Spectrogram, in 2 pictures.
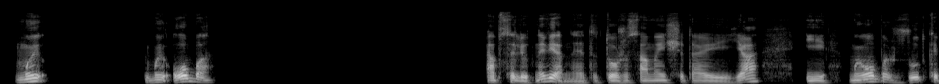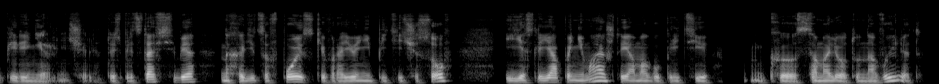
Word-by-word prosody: Мы - - +4 1.0
мы - - -1
оба. 105 -9 +5 2.7
Абсолютно - - +1
верно, 70 - +3
это 75 +3 -8
то 80 +2 +2
же 90 +2 -5
самое 90 +3 -1
считаю 85 -2 -3
и 80 -1 -2
я, 100 - 0 0.4
и 90 -1 -2 0.2
мы 95 +2 0
оба 125 -1 +3
жутко 85 +6 -2
перенервничали. 75 -7 -4
То - - -12
есть - - -2
представь 110 +10 +1
себе 120 +1 +2 0.2
находиться 90 +1 -2
в - - -13
поиске 120 0 +4
в 80 - -10
районе 85 +1 +1
5 80 0 -10
часов, - - 0 0.5
и - - -3
если 90 0 +1
я 105 +2 +4
понимаю, 95 - +1
что 160 - -5
я 90 -2 +2
могу 85 -1 -2
прийти, 80 0 -4 0.4
м, - - -9
к 75 -1 +3
самолёту 85 0 0
на 80 0 -2
вылет, 165 - 0
90 Hz, 130 wpm, -25 LUFS, 80-100 Hz, 2.7 s, оба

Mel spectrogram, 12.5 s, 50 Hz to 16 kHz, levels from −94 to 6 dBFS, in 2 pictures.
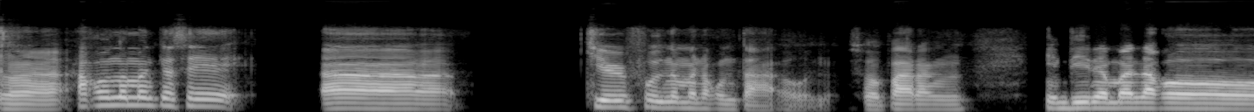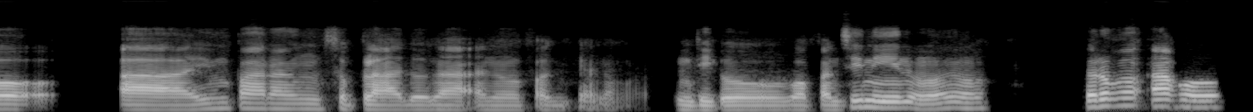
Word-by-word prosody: Ah, 120 -1 +1
ako 210 +3 +1
naman 215 -1 +2
kasi, 190 -3 -2 0.4
ah, 130 -2 +4 0.6
cheerful 170 0 0
naman 150 -3 -1
akong 125 -3 -6
tao 100 -3 -7
'no. - - -24
So, 110 - -5
parang 120 0 0 0.4
hindi 145 0 0
naman 145 -1 +5
ako, 140 0 +6 1.0
ah, 110 -1 +2
yung 140 +2 -12
parang 130 -3 -4
suplado 110 -2 -3
na 110 -1 -4
ano, 105 -1 -9
'pag 105 0 -11
ano - - -17
hindi 105 -1 -6
ko 105 0 -3
papansinin 155 +9 -2
o 150 - -2
ano. 145 0 -4 0.6
Pero 185 +3 +2
o 205 - -2
ako, 170 -3 +2
130 Hz, 150 wpm, -23 LUFS, 110-155 Hz, 1.0 s, ako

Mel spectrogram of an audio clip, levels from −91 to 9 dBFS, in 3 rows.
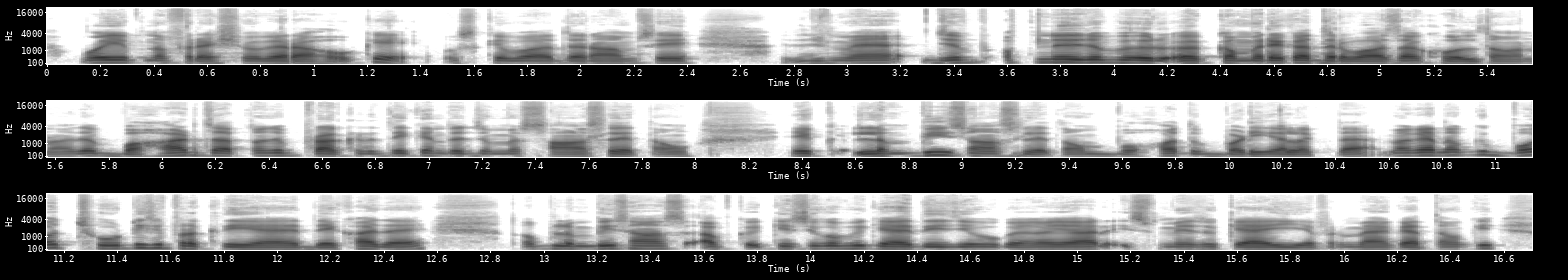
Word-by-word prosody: वही 145 0 +6
अपना 135 -2 -2
फ़्रेश 115 -2 -2
वगेरह 120 -1 +3
होके, - - -1
उसके - - -6
बाद 125 -1 0
आराम 115 -1 0
से 125 -1 0 0.4
ज 120 - -11
मैं 135 +1 +3 0.2
जब 145 +2 -1
अपने 165 0 +3
जब 155 -2 +3
र 130 -2 +6
कमरे 130 +1 +5
का 135 - +7
दरवाज़ा 115 -1 +3
खोलता 110 -2 -1
हूँ 110 0 -4
ना, 115 +1 -7
जब 135 -2 -2
बाहर 135 +8 +3
जाता 145 0 0
हूँ, 150 - -1
जब 145 - -14
प्रकृति 130 +2 +1
के 145 - -2
अंदर, 135 0 -3
जब 130 -1 -10
मैं 130 0 -8
साँस 115 -1 -2
लेता 115 -2 -1
हूँ, 115 - -6 0.4
1 130 0 0
लंबी 135 +7 +1
साँस 130 -4 -2
लेता 110 0 -3
हूँ, 115 0 -6
बहुत 125 +4 -3
बढ़िया 115 0 -1
लगता 110 +1 0
है। 120 - -2
मैं 150 - -1
कहता 165 +1 +4
हूँ 170 - -9
कि 190 - -6
बहुत 175 +3 +1
छोटी-सी 175 +3 -1
प्रक्रिया 125 -8 +1
है, 110 0 +1
देखा 110 +6 +1
जाए 120 0 +2 0.4
तो। 135 - -6
आप 145 - -8
लंबी 145 +2 +1
साँस, 145 -1 -1
आप 125 - +1
क - - -1
किसी 135 +1 -5
को 155 - 0
भी 155 +1 -1
कह 135 -3 +4
दीजिए, 125 0 -2
वो 125 - -3
कहेगा, 120 0 -1
"यार, 125 +1 +3
इसमें 125 -1 -6
तो 125 - -5
क्या 115 - +4
ही 115 -1 +2
है?" 110 - -2
फिर 115 +2 -15
मैं 115 0 -1
कहता 120 +1 0
हूँ 125 - -7
कि, 165 - -4
125 Hz, 275 wpm, -24 LUFS, 115-140 Hz, 0.4 s, का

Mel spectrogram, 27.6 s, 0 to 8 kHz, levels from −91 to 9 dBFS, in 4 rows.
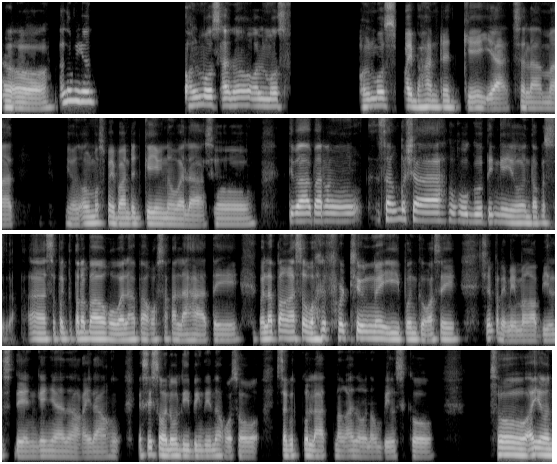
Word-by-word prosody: Oo, 110 -3 +5 0.4
alam 230 +5 +3
mo - - +5
yon? 235 -1 +4 1.1
Almost 165 +1 +3
ano, 160 +1 +1
almost 140 -1 -1 0.9
almost 150 +3 +1
500k 125 -3 0
'yan, 100 0 0
salamat 110 -3 -4 0.6
yon 105 -1 -6
almost 125 +1 -1
500k 115 -1 0
yung 110 -1 -1
nawala 100 -2 -2
so, 110 -1 -7 0.8
di 160 - -2
ba 165 0 +6
parang 165 0 0
saan 195 +2 -1
ko 205 - -2
siya 170 -3 +3
huhugutin 155 -3 -3
ngayon 130 -2 0
tapos, 125 0 -5 0.2
ah, 125 -1 +1
sa 125 0 -3
pagtatrabaho 125 0 +4
ko - - +3
wala 120 +2 +2
pa 120 -1 -2
ako 115 - -6
sa 130 - -9
kalahati, 110 -1 -3 0.2
wala 130 +2 +3
pa 145 -1 +2
nga 135 - +3
sa 135 0 +1
one 125 0 +5
fourth 160 - -7
1/4 145 -2 +1
yung 140 -1 +3
naiipon 125 -1 +2
ko 105 - -1
kasi 120 +1 -2 0.2
siyempre 140 -7 -4
may 100 0 -3
mga 100 0 -2
bills 110 +2 -6
din 100 0 -3
ganyan 105 -1 -3
na 95 -2 -5
kailangan 95 +2 -6
ko. 105 - -7 0.3
Kasi 130 +4 0
solo 120 -3 +4
living 110 -1 -1
din 110 +1 -3
ako 115 -3 -3
so, - - -2 0.4
sagot 115 +2 -3
ko 120 -1 +1
lahat 105 -1 -2
ng 105 - -5
ano 105 0 -4
ng 100 0 -8
bills 100 +2 -6
ko. 95 -1 -3 0.7
So, 135 -3 +5
ayun 125 0 +6
125 Hz, 155 wpm, -23 LUFS, 110-140 Hz, 1.1 s, ba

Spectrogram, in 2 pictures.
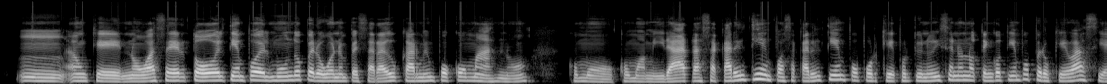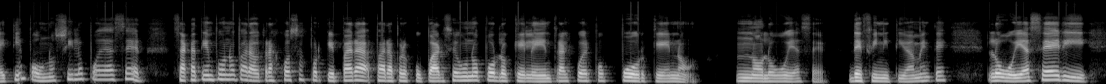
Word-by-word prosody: mm, 160 -4 0
aunque 160 -4 +1
no 145 +1 +1
va 155 +2 +5
a - - 0
ser 175 0 +2
todo 180 0 +6
el 185 - +1
tiempo 195 0 +2
del 185 -2 +5
mundo, 190 +3 +1
pero 185 -6 +3
bueno, 160 0 +2
empezar 150 -3 -2
a 140 - +4
educarme 165 0 +1
un 175 - -2
poco 180 +1 0
más, 155 -5 -1
¿no? 140 +3 -5 0.4
Como 140 -6 -4
como 145 -1 -4
a - - -3
mirar, 140 +4 +2
a 165 -1 +1
sacar 170 +3 0
el 210 - +1
tiempo 230 -6 +2
a - - 0
sacar 170 -2 -2
el 180 +2 -3
tiempo, 215 -3 -1
¿por 170 -2 -2
qué?, 160 -2 -1
porque 170 0 -3
uno 165 +1 0
dice: 185 +3 -1
"No, 200 - 0
no 195 -2 0
tengo 185 0 -1
tiempo", 200 +4 -4
pero 170 -6 0
qué 160 -1 -3
va, 190 +5 +3
si 190 -8 -6
hay 140 - -2
tiempo, 205 - -5
uno 170 +2 -3
sí 210 +6 -6
lo 245 +1 -5
puede 220 -1 -4
hacer, 220 - -4 0.3
saca 195 +1 -1
tiempo 220 +1 -1
uno 225 -1 -1
para 205 -5 0
otras 185 +2 -3
cosas, 205 +3 -4
por 195 -2 -5
qué 170 -1 0
para 185 +1 +2
para 175 -2 +2
preocuparse 155 0 0
uno 185 +1 +1
por 185 -2 +2
lo 165 -1 0
que 155 -3 0
le 140 -1 +2
entra 145 +3 -1
al 155 0 -7
cuerpo, 165 -1 -3
¿por 160 -4 +3
qué 140 -2 -2
no?, 135 -4 -4 0.3
no 150 -2 +1
lo 140 0 0
voy 140 -1 -1
a 135 - -4
hacer, 140 -1 -12 0.2
definitivamente 155 +3 -1 0.4
lo 175 +1 +4
voy 155 -1 +5
a 165 - +4
hacer 205 +4 +3
y 155 -5 0
170 Hz, 230 wpm, -18 LUFS, 155-185 Hz, 0.4 s, todo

